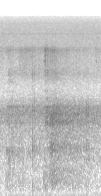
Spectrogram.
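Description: A tennis ball is struck with a racket in a large echoing hall.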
